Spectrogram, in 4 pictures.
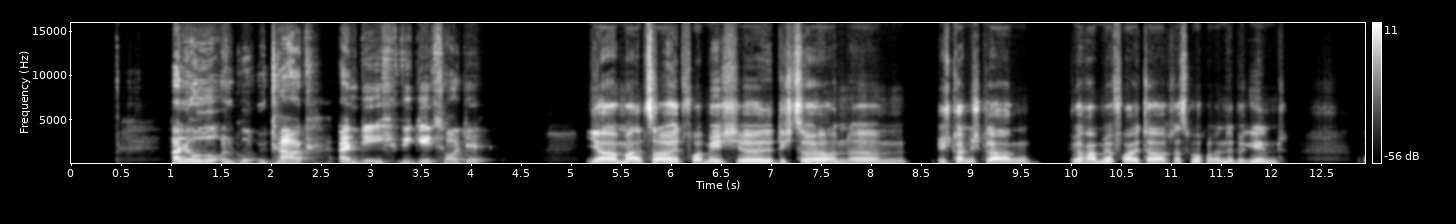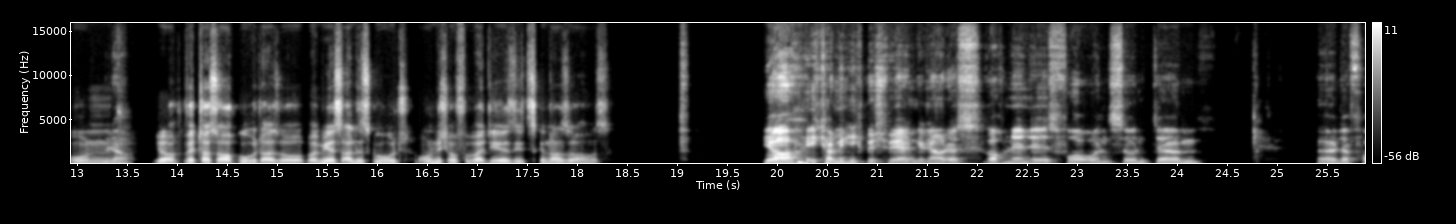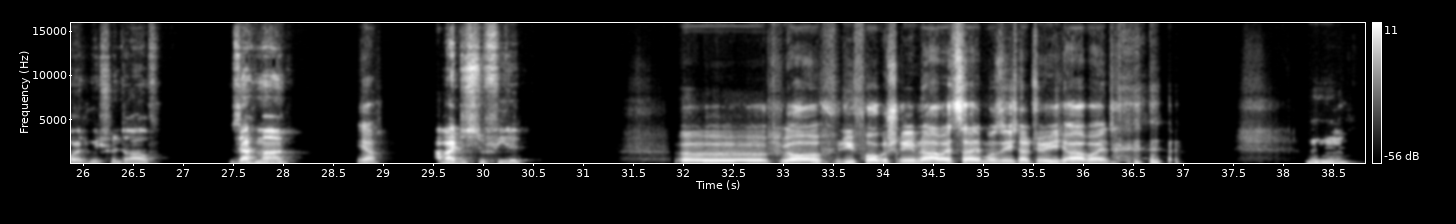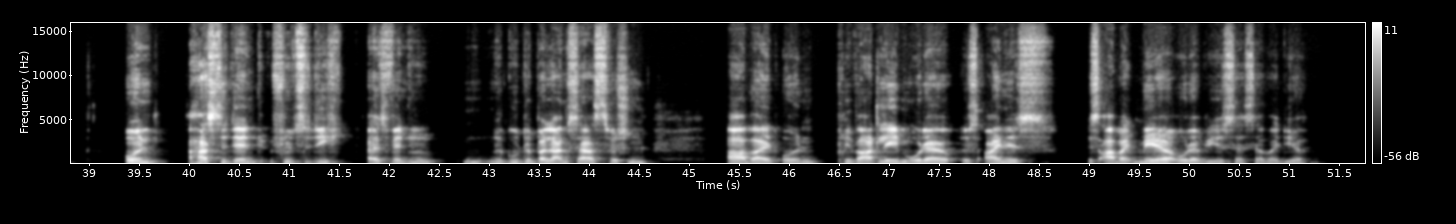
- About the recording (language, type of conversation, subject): German, unstructured, Wie findest du eine gute Balance zwischen Arbeit und Privatleben?
- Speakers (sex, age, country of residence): male, 35-39, Germany; male, 55-59, United States
- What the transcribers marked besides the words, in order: unintelligible speech; chuckle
